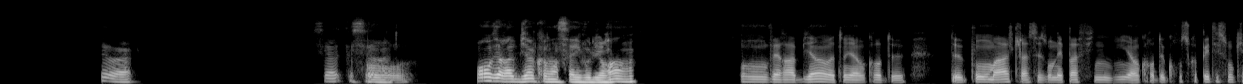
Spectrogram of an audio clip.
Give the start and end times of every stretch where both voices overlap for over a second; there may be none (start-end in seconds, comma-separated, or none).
none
